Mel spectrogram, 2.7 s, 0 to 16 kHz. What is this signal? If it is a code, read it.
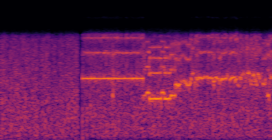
SSTV (slow-scan television), PD 290.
